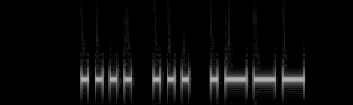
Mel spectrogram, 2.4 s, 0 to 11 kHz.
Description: Morse code, heard as a keyed tone, about 25 wpm, 700 Hz. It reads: HSJ
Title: USA Call Sign Postfixes - 3 Letters 25wpm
